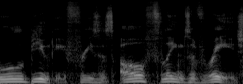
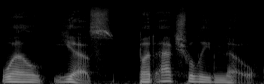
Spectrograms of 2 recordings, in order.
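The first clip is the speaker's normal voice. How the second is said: ordinary talk, nothing marked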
